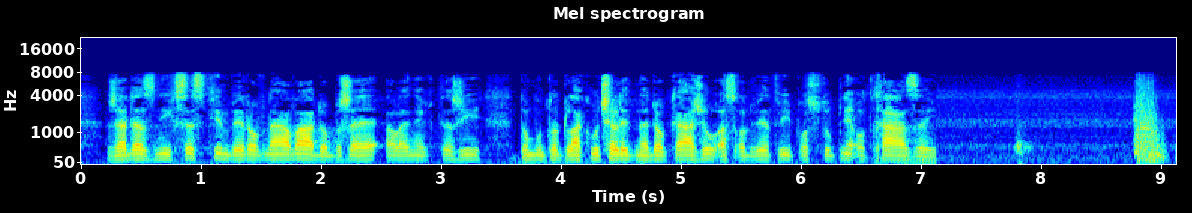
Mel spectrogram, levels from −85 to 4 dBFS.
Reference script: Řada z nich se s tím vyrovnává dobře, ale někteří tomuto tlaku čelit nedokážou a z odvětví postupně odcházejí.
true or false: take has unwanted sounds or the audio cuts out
true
